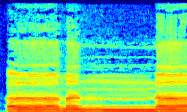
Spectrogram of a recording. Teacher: Hamzah 2 harakat. Kena baca 2 harakat confirm, cuma namanya mat badal. · Nun bersabdu kena dengung 2 harakat.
